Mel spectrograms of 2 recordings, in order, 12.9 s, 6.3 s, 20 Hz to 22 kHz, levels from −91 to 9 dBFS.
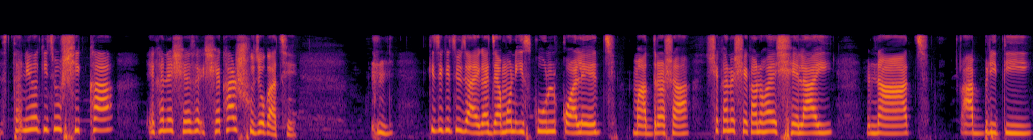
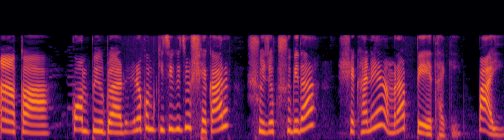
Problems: constant background noise, continuous background conversations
